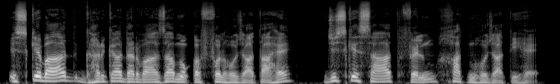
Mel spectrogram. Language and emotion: Urdu, neutral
